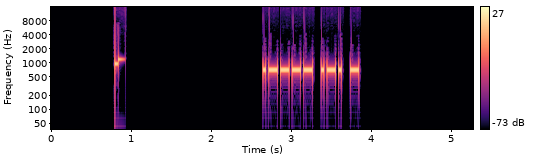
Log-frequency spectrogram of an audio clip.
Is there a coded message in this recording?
Yes: Morse code from 2.6 to 3.8 s, heard as a keyed tone, about 31 wpm, 700 Hz. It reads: 1RT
